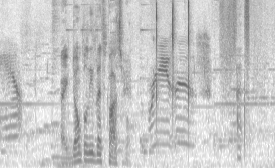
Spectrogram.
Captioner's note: snaps fingers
